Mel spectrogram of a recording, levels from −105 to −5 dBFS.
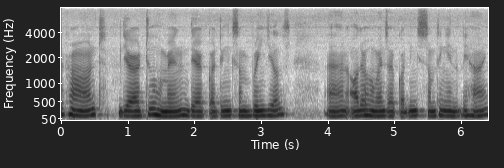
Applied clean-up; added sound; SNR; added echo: none; none; none; none.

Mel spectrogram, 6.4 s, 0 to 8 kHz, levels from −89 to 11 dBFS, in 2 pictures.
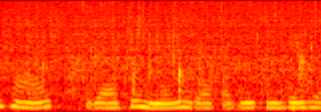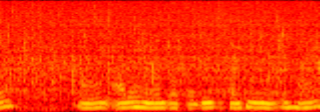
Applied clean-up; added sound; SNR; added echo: none; Frying (food); 3 dB; none.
